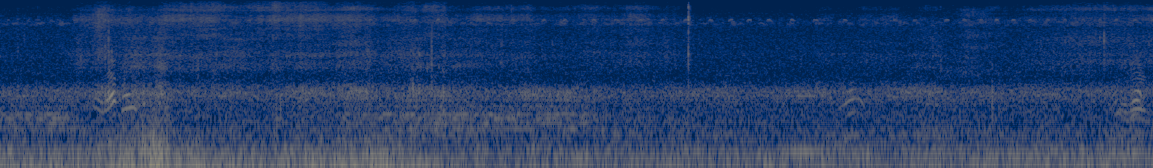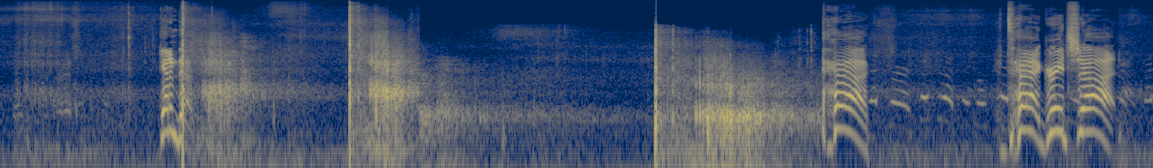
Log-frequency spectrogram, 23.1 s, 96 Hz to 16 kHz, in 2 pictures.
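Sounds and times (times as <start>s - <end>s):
distant voices: 0.0s - 16.2s
wind buffeting microphone: 0.0s - 16.4s.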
